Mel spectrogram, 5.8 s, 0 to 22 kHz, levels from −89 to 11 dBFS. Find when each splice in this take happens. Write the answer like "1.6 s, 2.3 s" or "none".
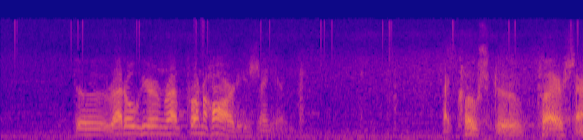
none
